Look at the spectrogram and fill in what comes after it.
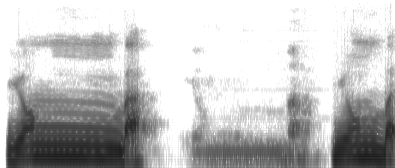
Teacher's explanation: نون کی آواز میم میں بدل جائے گی، پھر نون نہیں پڑھیں گے، میم پڑھیں گے، دونوں ہونٹ بند ہو جائیں گے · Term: اقلاب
